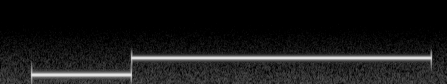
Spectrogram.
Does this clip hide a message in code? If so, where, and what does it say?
Yes: two-tone page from 0.3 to 4.3 s, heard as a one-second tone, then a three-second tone, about 450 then 1290 Hz.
